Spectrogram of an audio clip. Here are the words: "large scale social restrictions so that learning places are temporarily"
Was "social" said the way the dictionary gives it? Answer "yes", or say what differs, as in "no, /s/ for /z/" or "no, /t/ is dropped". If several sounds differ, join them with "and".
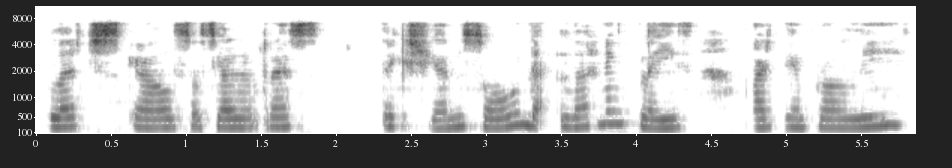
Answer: no, /s/ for /ʃ/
